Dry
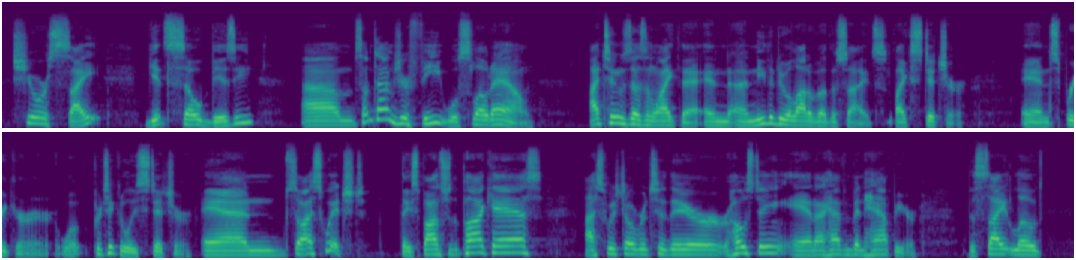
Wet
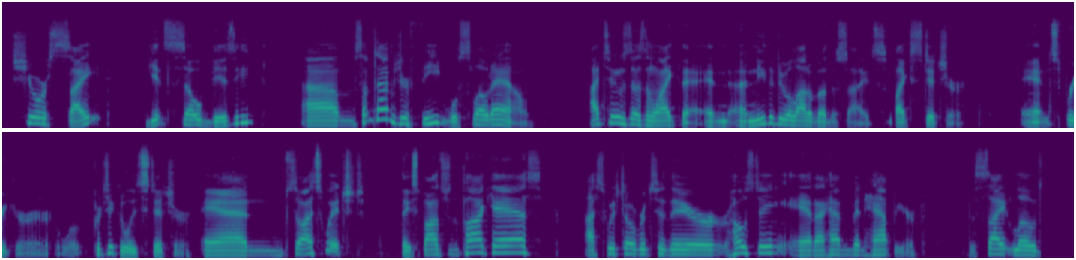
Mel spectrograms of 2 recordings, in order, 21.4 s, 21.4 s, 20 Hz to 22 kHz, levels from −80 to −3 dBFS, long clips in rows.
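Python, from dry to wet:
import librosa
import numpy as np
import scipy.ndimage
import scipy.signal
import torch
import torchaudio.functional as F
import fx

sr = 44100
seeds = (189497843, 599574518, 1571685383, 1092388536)

y = fx.peak_eq(x, sr, hz=4100.0, db=-6.0, octaves=2.8, at=(4.0, 6.11))
y = fx.level_steps(y, sr, step_db=14)
y = y * 10.0 ** (-7.5 / 20.0)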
